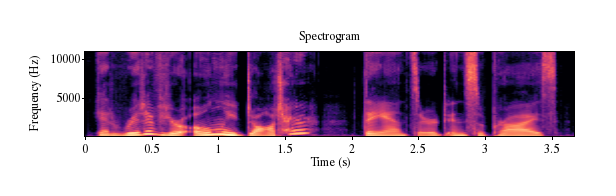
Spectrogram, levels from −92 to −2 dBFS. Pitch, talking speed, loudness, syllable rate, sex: 225 Hz, 165 wpm, -16 LUFS, 5.7 syllables/s, female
